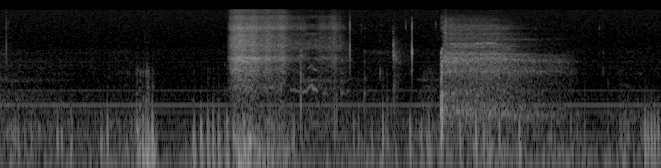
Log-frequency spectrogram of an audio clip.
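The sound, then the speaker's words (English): Two airy, hissing breaths picked up close to a microphone, a longer one near the start and another later, over a low background hum with no talking. “Well, I can hear you breathing too, but what do like other people do, like Rogan and this and that?”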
